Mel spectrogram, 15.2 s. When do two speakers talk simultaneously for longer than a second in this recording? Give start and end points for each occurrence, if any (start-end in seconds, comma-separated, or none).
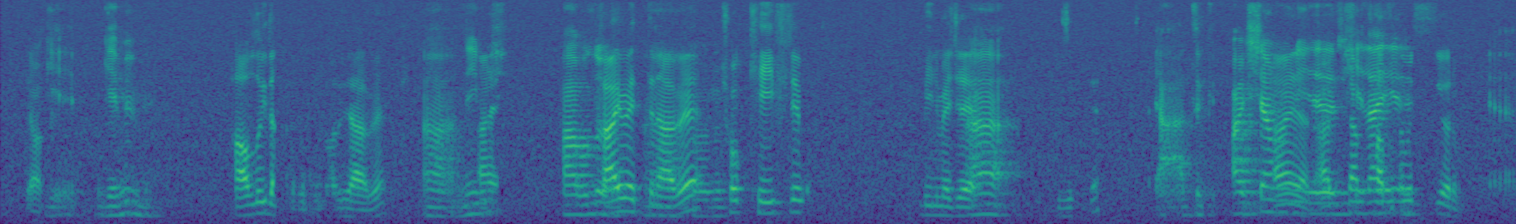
6.0-7.3, 12.7-14.1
